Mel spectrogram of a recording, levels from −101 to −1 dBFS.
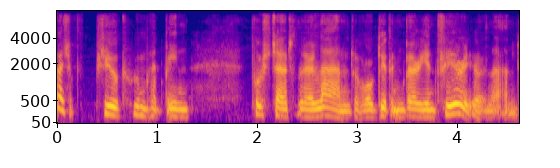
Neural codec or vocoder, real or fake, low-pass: codec, 24 kHz, 3 kbps, HILCodec; fake; 7.2 kHz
